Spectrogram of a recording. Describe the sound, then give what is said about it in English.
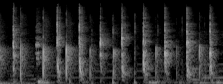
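A quick series of sharp, crisp hand claps into microphones, a dozen or so bright smacks in fairly even rhythm with no talking. “Three, that's three claps into microphones.”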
